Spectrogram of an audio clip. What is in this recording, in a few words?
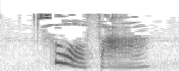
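"做法", Mandarin Chinese; chinese flashcards; hsk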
